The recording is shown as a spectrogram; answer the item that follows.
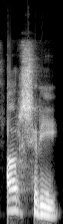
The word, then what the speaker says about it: archery: archery، archery، archery. يعني ايه archery؟ معناها الرماية. أرشري معناها الرماية. هنا نطقت السي اتش نطقتها شه.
